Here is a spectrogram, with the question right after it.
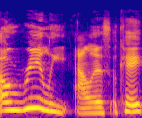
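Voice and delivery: irritated, fed-up, annoyed, heated tone. Reacting to a book character's claim about magic: angry. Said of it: "Somebody's angry over here".

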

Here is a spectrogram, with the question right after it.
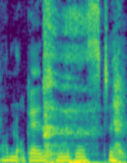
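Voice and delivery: ordinary delivery

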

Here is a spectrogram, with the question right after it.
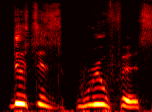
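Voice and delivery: large dog character voice. Asked to do a bigger dog: bigger dog voice. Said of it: "do a bigger dog".

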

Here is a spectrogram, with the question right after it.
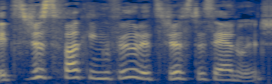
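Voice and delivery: saddened, upset tone. Reflecting on a past compliment and where things are now, sad. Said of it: "I don't know why this is making me so sad".

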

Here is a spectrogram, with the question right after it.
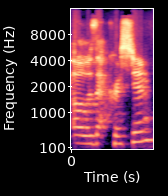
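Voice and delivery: ordinary talk, nothing marked

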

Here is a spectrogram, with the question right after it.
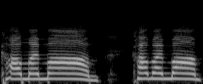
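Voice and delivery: play-acted very slow, high, drawn-out screaming man. Retelling how a man being arrested screamed: imitating a screaming man. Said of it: "He was screaming".

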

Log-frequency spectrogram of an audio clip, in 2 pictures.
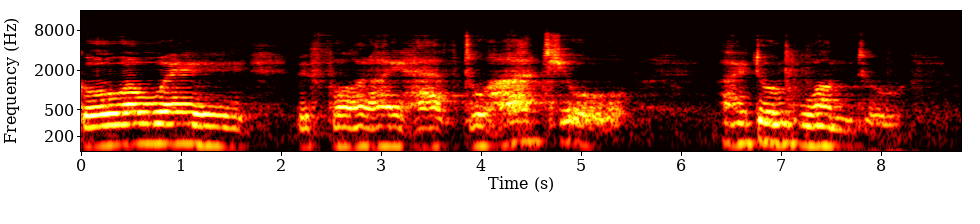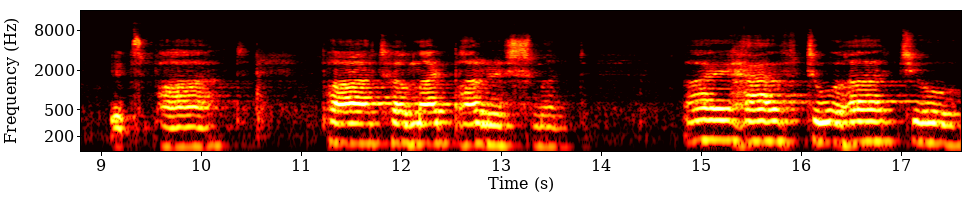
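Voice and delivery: very low, deep, ominous, menacing tone. Drama: a father tells his daughter to go away before he hurts her, menacing. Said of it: "There's menace in it now".

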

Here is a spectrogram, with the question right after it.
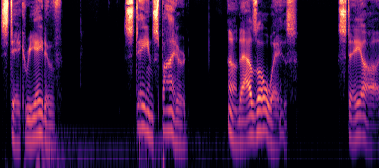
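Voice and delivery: slow, deliberate, each phrase drawn out slowly. Finishing the episode in the voice of Casey Kasem. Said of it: "in the voice of Casey Kasem".

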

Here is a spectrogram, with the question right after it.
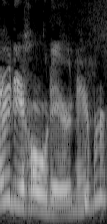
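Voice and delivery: put-on frog puppet voice. Podcast host repeats the Home Improvement neighbor greeting in Kermit the Frog voice. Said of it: "Home Improvement, Kermit the Frog style".

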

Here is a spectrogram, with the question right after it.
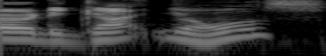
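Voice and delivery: put-on New Zealand accent. Retelling what a woman said about a present: New Zealand accent. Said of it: "That's my New Zealand accent impersonation".

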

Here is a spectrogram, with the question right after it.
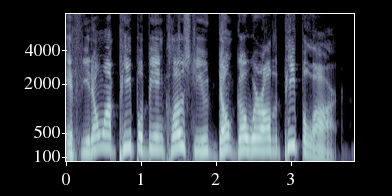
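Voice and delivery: play-acted angry shout. Retelling shouting back at a jogger who made them stop: retelling a shout. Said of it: "And I shouted at him".

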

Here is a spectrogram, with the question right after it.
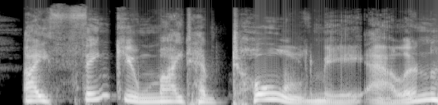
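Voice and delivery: sulky, resentful grumbling. Huey complains to Alan for letting him make a fool of himself, sulkily. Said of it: "said Huey sulkily".

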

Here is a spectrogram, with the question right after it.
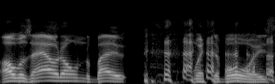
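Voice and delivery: put-on Australian accent. Reading out a quoted man's words in a put-on australian accent. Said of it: "I want to do like an Australian accent here".

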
